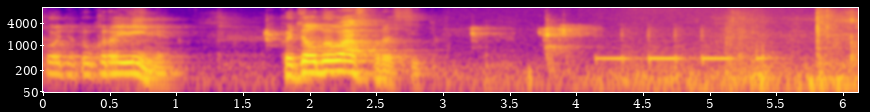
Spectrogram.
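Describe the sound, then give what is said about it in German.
Two short bursts of talk on a phone line, then a quick series of four evenly spaced low beeps as the call is hung up, on a call made from a grey-blue iPhone in Vilnius to a randomly generated number. “Die Telefonnummer, die er gerade angerufen hat, hat ein Zufallsgenerator für ihn ermittelt.”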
